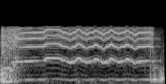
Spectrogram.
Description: Guitar Wail

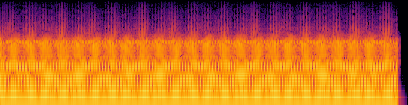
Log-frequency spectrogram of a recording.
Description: inhaler, Synth

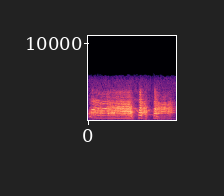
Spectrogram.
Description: WAAHHH

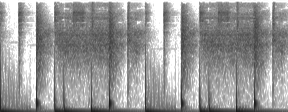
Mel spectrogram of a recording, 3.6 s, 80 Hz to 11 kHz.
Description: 132 electro shushy snare, drum loops and breaks

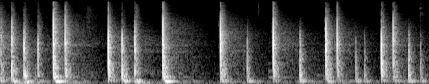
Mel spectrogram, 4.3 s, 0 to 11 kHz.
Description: simple reverb desk tapping, 111 bpm

